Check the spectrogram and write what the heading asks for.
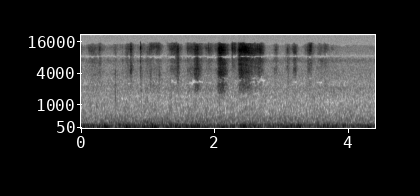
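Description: Faint rustling and scratching of yarn drawn through crochet stitches with a yarn needle while weaving in an end, in short strokes mostly between about one and three seconds in, over a low room hum.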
